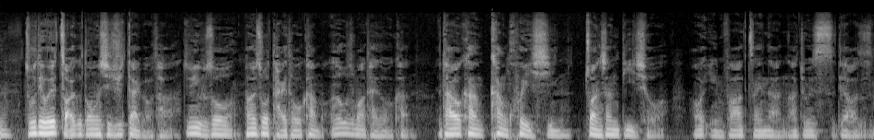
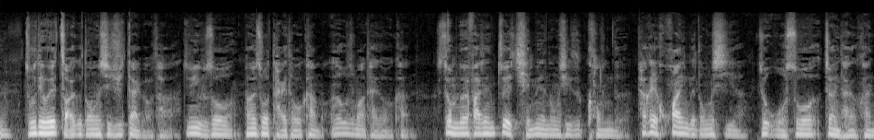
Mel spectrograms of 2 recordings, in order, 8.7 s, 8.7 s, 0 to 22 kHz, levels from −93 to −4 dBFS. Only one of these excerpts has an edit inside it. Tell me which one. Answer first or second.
second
